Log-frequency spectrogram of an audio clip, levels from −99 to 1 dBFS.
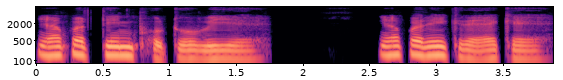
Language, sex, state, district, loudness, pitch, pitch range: Hindi, male, Uttar Pradesh, Etah, -22 LUFS, 125 Hz, 115-160 Hz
